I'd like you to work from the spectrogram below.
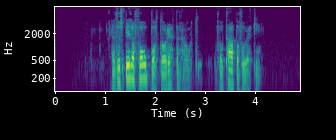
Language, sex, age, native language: Icelandic, male, 30-39, Icelandic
